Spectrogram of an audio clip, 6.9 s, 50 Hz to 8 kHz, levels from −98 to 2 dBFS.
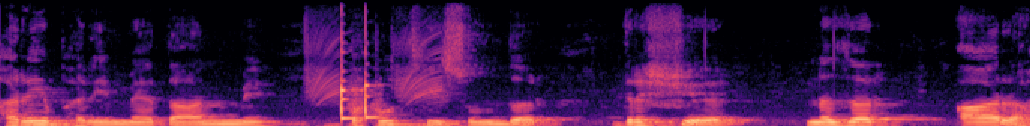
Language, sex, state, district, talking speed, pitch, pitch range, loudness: Hindi, male, Rajasthan, Bikaner, 105 wpm, 155 Hz, 110-175 Hz, -19 LUFS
